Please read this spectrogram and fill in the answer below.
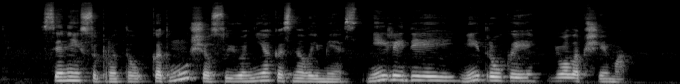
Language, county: Lithuanian, Alytus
